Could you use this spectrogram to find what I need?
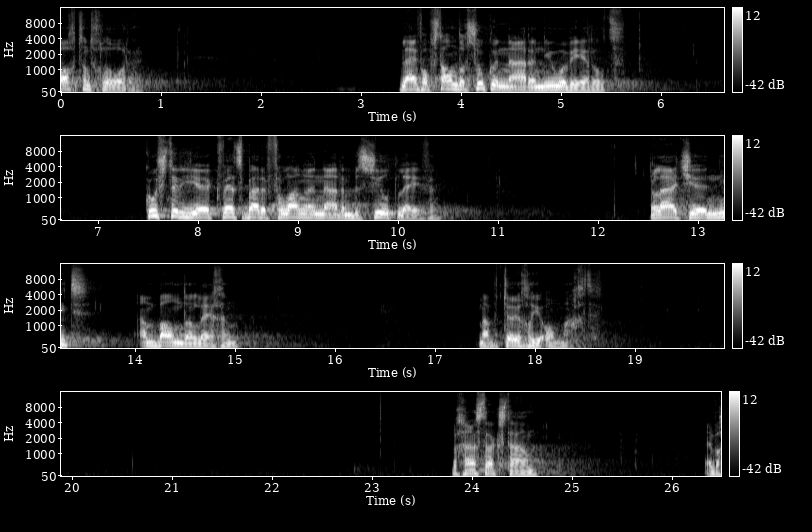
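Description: A man speaks slowly and solemnly in phrases, with pauses between them, in an echoing room.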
